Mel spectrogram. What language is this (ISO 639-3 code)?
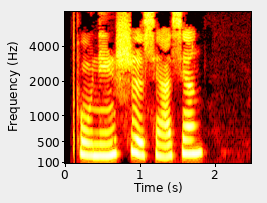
zho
